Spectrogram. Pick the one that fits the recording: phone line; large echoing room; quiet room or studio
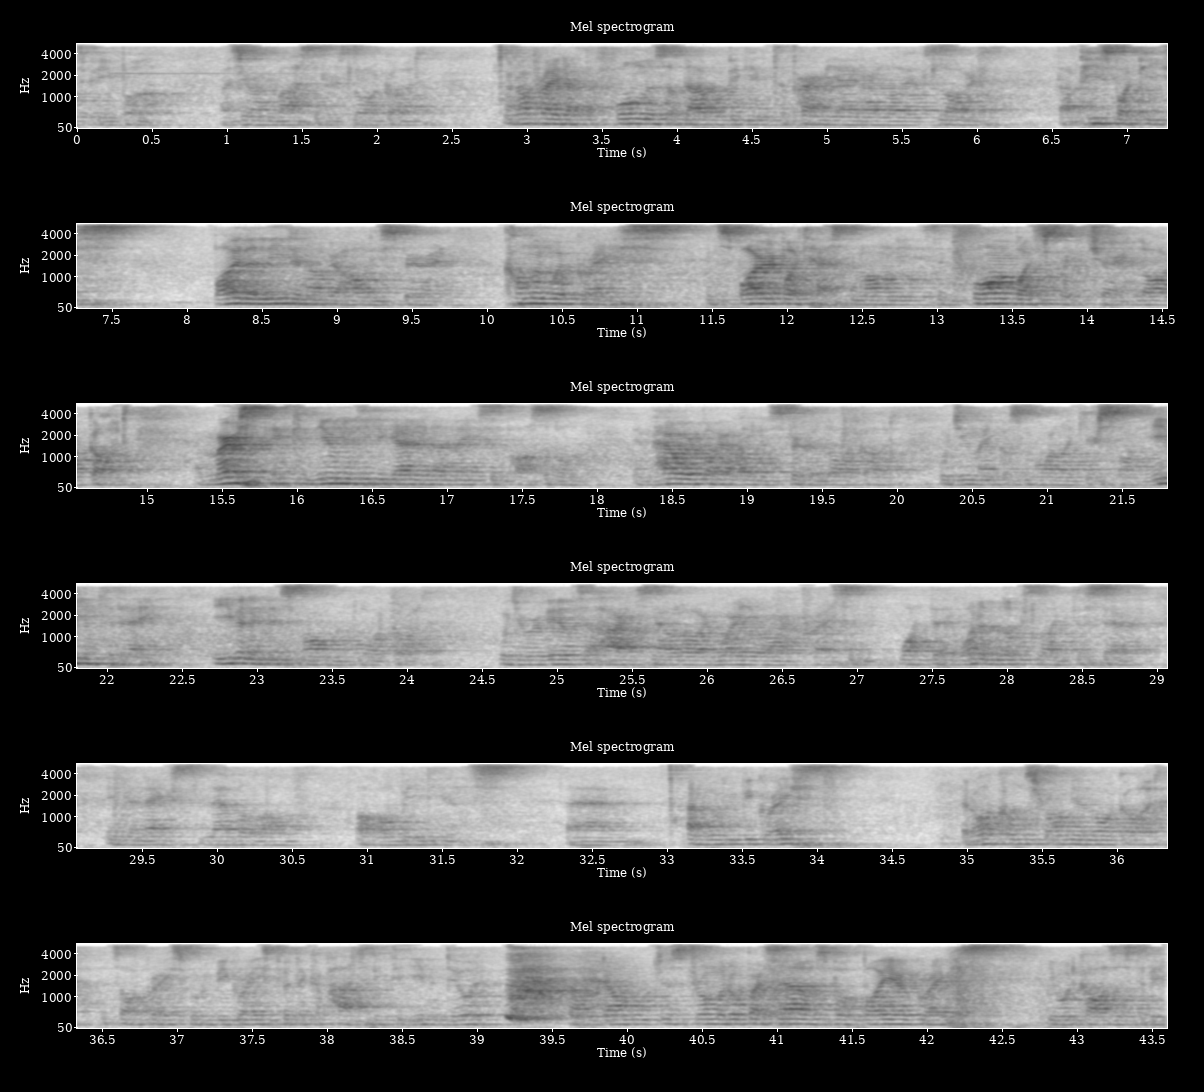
large echoing room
